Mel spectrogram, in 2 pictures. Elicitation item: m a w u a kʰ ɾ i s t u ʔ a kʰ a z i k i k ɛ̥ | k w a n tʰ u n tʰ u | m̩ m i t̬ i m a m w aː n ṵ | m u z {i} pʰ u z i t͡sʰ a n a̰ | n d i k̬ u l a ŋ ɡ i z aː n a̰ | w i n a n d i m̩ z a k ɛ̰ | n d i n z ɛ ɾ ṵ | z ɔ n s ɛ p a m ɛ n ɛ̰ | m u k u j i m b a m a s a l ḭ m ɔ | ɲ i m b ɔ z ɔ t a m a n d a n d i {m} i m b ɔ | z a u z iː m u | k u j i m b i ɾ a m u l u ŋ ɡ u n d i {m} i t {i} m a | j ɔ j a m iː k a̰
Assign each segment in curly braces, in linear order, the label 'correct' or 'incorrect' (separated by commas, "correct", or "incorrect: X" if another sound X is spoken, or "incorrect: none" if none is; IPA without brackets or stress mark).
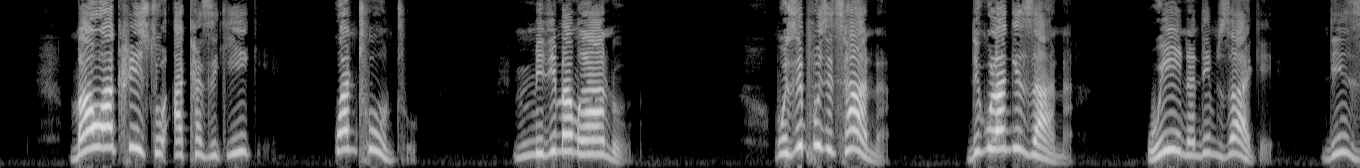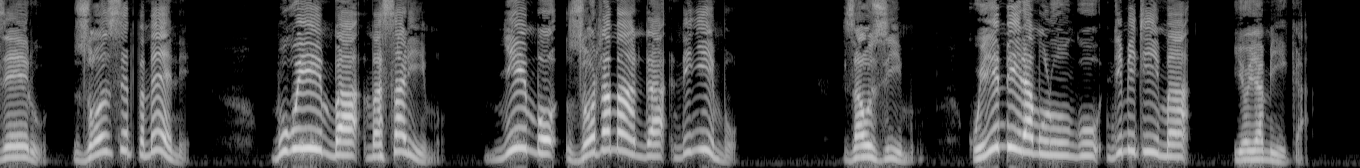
correct, incorrect: ɲ, correct, correct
